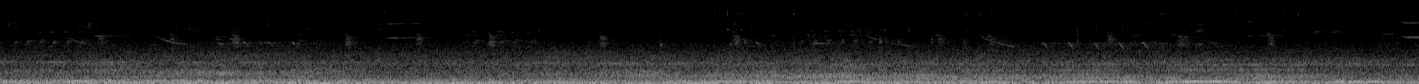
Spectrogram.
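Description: Birds chirping outdoors, many short falling chirps scattered throughout, over a steady low rumble.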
